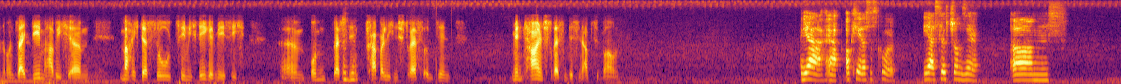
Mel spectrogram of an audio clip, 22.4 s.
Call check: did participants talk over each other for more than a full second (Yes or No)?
No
